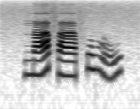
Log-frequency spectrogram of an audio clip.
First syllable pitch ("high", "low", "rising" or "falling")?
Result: rising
